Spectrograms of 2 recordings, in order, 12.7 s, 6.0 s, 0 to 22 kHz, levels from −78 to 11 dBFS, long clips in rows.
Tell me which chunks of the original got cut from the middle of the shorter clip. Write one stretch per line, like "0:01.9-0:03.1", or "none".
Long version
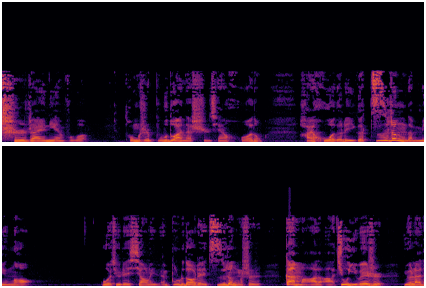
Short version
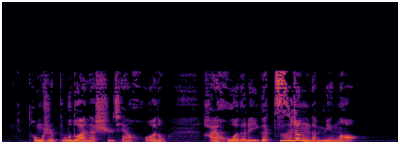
none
